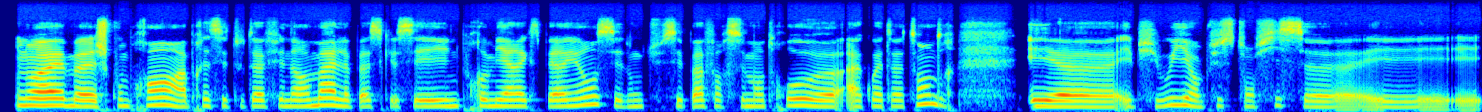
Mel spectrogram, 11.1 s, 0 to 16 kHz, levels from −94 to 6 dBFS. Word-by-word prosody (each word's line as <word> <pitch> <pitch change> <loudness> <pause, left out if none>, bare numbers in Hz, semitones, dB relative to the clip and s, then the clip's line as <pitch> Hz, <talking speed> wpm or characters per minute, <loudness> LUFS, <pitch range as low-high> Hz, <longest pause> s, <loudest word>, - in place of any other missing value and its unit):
Mouais, 230 0 +8
bah, 195 -2 +4
je - - +7
comprends 230 +2 0
après 190 +3 -3
c'est 210 0 -3
tout 195 - -15
à 200 0 -2
fait 205 +2 -10
normal, 205 +1 0
parce 190 +1 -2
que - - -13
c'est 195 0 +1
une 205 0 -6
1re 205 -1 -2
expérience 210 +6 0
et 200 - -7
donc 195 +1 -12
tu - - -15
sais 205 - 0
pas 200 +1 -4
forcément 200 0 -2
trop, 220 +2 -1
heu, 195 -1 +1
à 195 - -2
quoi 200 +1 -8
t'attendre. 235 +7 -4 0.5
Et 200 -1 +4
heu, 180 -1 +4
et - - -5
puis, 195 +1 -5
oui, 240 +2 -1
en 185 - -7
plus 210 +2 -2
ton 190 -1 -10
fils, 210 +1 +3
heu, - - -7 0.4
est 390 - -8
200 Hz, 205 wpm, -25 LUFS, 195-220 Hz, 0.5 s, Mouais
